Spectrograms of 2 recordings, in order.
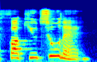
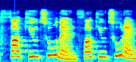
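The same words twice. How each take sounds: First: Said in the usual way. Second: Mock yell, pitched up; retold yelling. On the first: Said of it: "I turned around and I said". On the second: Retells cursing back at him, high mock yell. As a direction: imitate your own yelling without full volume, higher voice. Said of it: "And I start yelling it".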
